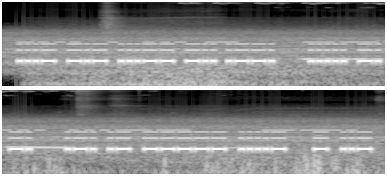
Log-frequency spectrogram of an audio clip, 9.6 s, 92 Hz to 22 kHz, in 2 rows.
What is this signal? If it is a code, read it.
Morse code, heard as a keyed tone, hand-sent with a paddle, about 24 wpm, 480 Hz, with a weaker station near 1600 Hz and street noise. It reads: VK3DP 5NN RA04 TU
